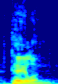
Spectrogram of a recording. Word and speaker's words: Talen: Hall of Fame, Cy Talen. Now, Elvin Nelson's wife, Kay, said that Cy told her that it is pronounced just like Taylor, but you drop the R and you put an end on it.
